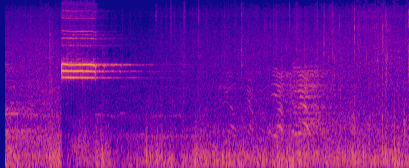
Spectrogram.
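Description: Referee's pea whistle blown once about a second in, a short, loud, steady high blast of about half a second that signals the kick-off. Players' voices follow over a steady low rumble.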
